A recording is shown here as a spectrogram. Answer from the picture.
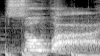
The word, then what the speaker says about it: Sova: So today we're going to talk about Kurt Sova. As I'm saying his name right. Kurt Sova. S-O-V-A.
